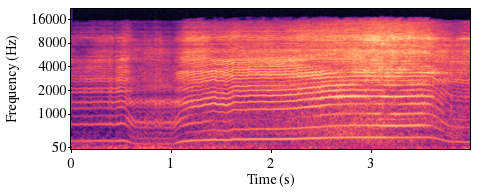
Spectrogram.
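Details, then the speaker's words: HPI Savage X4.6 nitro RC truck with optional 3-speed transmission at full throttle. Engine screams to one high steady note with no shift drops; owner thinks it's in 3rd, engine running great: not shifting. "Motor-wise, it's running great. Definitely no gear shifting at all."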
